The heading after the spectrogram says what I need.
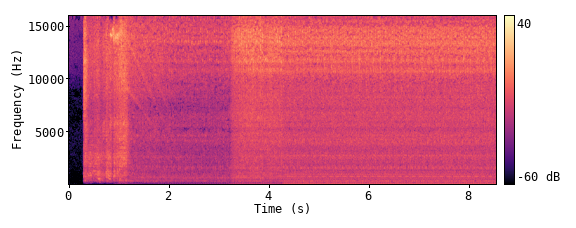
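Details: Seat Exeo diesel after fixing a check-engine light from DPF blockage and sensor faults (P2453, P2452, P2002): it cranks, catches, settles to an even clatter, then holds a steady higher rev with no misses while DPF pressure is graphed; warning lights now off.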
